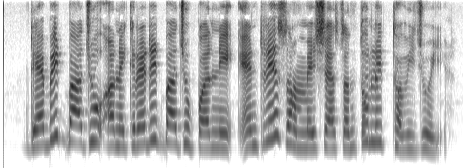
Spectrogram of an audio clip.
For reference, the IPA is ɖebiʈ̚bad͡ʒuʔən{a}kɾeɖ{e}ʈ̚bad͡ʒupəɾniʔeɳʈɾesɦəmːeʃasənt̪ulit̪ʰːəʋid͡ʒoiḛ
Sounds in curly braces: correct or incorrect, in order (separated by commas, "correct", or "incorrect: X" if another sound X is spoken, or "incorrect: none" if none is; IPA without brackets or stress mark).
incorrect: e, incorrect: i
